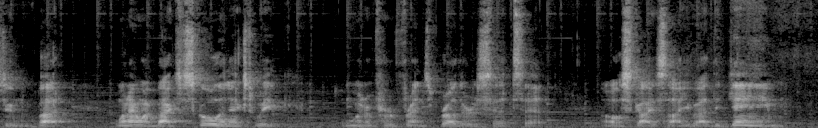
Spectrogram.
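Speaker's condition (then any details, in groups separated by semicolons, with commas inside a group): ALS; slowly progressing ALS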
